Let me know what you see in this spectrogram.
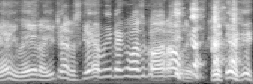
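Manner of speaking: swooping, dripping, needling mock sarcasm. Retelling what someone said back, imitating a sarcastic tone. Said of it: "he so goddamn sarcastic".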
